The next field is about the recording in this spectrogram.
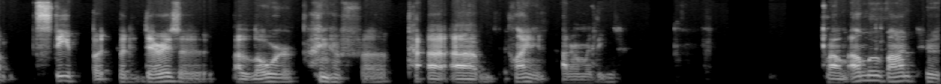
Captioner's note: laughs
